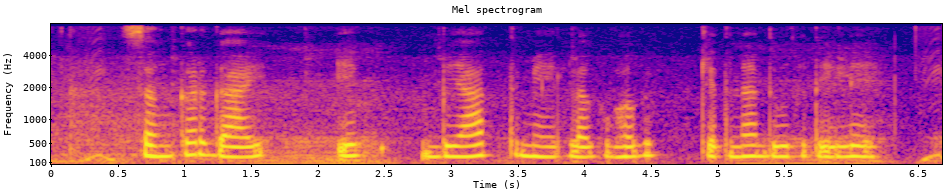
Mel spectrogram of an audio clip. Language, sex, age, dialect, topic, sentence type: Bhojpuri, female, 25-30, Northern, agriculture, question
